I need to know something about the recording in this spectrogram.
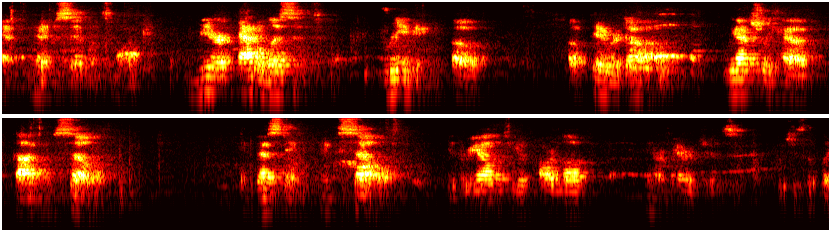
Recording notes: This episode is a recording of Plenary Session IV from Wittenberg Academy's Family Retreat.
